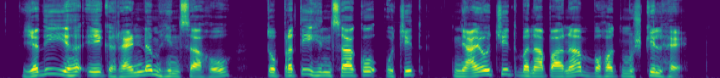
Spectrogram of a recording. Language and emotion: Hindi, neutral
